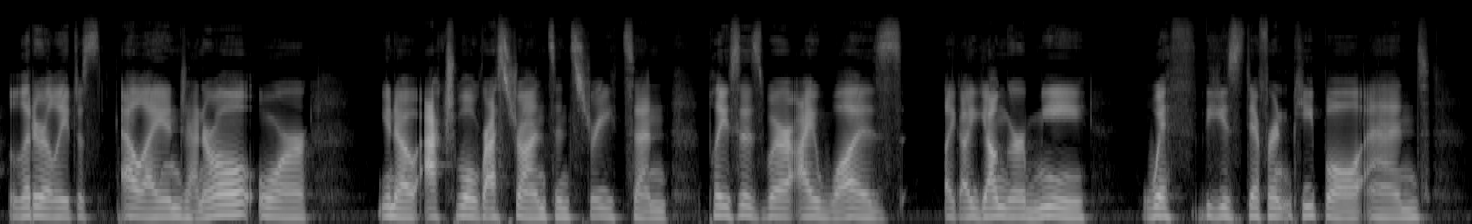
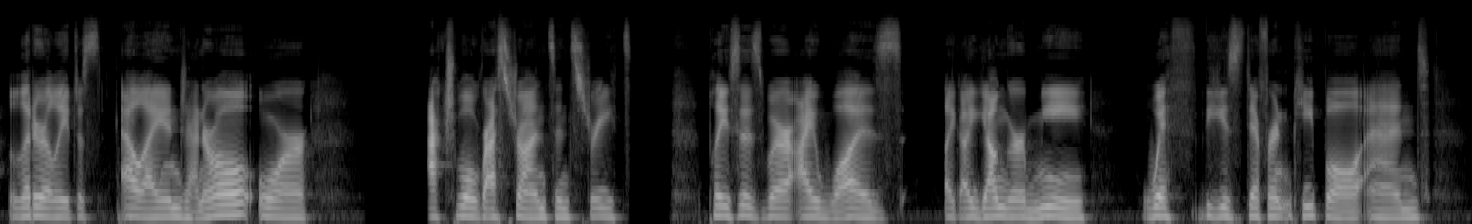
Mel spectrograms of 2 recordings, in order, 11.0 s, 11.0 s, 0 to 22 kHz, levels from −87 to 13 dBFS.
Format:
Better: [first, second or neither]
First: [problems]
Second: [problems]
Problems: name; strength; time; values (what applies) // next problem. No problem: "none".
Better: first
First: none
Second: audio cutting out; at 3 s and at 4.5 s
